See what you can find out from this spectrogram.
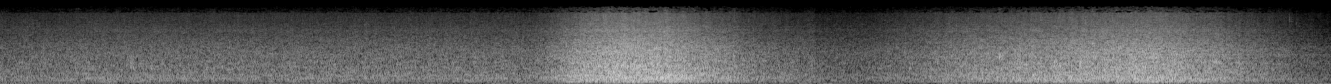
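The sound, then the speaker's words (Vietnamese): A roaring wall of water rushes in as a sound effect: a broad, hissing roar that swells to a loud peak midway, dips, then surges again in a second, longer swell. “Chỉ trong nháy mắt, bức tường nước đã ập đến trước mặt họ. Bóng tối bỗng nhiên biến thành một vật thể khổng lồ, có thể nuốt chửng tất cả mọi thứ, phát ra những tiếng rít kinh hồn”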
